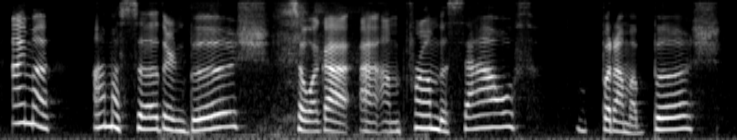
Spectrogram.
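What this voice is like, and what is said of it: Slow put-on Southern accent. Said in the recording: “I can do that better. ... I worked on the accent for a long time. ... less fancy. Like this. It's a little slower.”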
